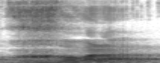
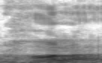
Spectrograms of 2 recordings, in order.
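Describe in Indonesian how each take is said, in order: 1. Dimulai dengan bunyi kh yang serak. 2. Dimulai dengan bunyi h biasa. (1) "pakai kho khola" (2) "bukan khola"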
